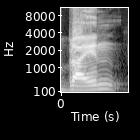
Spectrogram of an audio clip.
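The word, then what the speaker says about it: Brian: तो टू be honest मुझे आज तक पता ही नहीं था कि वो ब्रायन है ब्रेन नहीं है बिकॉज स्पेलिंग में बी आर ए आई एन आता है वच इज ब्रायन आई ए आता है ब्रेन नहीं नहीं ब्रेन नहीं था ना ब्रायन है हम the name is ब्रायन बी आर आई ए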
